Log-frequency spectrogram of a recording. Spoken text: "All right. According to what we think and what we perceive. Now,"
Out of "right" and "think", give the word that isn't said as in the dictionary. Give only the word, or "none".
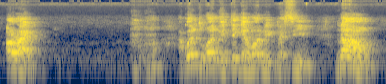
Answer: think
